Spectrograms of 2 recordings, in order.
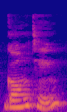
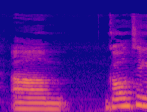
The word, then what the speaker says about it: Gong Ting: We've got Gong Ting, which is the highest grade on the table. It's a grade of Pu'erh that's mostly the buds. For those of you who've had Gong Ting before, this one looks extremely budsy.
